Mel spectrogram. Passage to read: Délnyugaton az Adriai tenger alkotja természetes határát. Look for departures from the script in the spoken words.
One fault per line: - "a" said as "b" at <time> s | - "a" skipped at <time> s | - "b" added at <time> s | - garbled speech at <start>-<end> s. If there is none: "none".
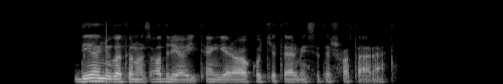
none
